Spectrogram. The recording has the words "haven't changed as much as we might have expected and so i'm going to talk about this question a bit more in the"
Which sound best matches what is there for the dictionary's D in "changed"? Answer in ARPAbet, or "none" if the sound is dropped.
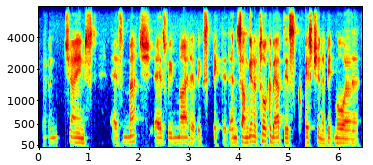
D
